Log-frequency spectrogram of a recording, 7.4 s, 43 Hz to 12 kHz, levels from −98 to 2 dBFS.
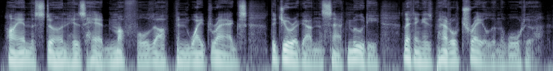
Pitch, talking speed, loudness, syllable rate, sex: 85 Hz, 180 wpm, -20 LUFS, 4.6 syllables/s, male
